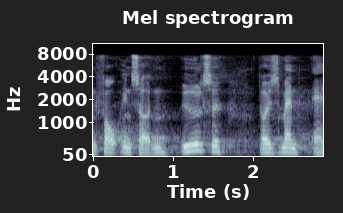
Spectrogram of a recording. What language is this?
Danish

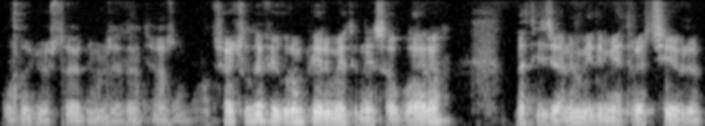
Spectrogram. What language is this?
Turkish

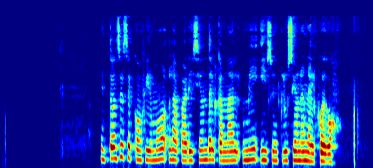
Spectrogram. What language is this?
Spanish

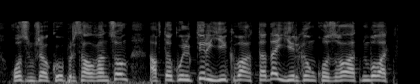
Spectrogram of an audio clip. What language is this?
Kazakh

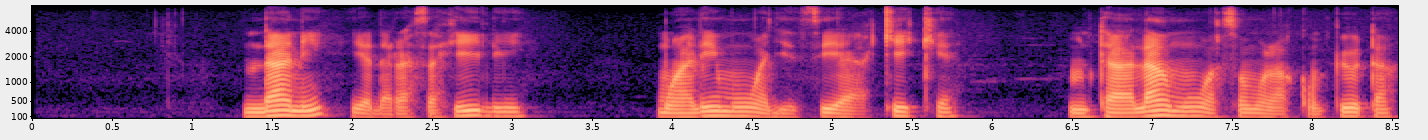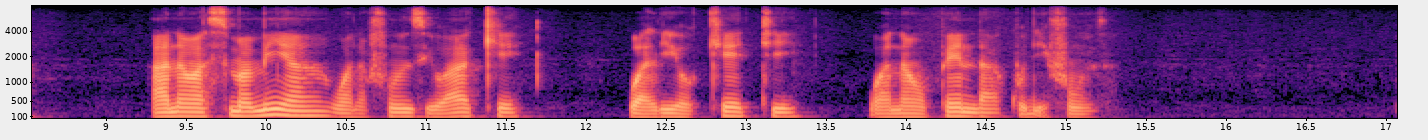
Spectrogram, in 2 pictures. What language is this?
Swahili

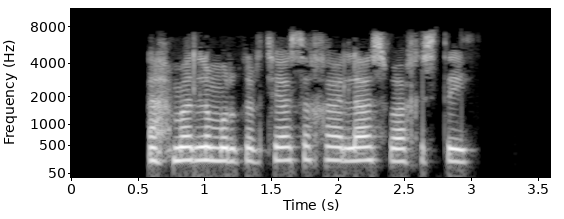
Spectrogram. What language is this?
Pashto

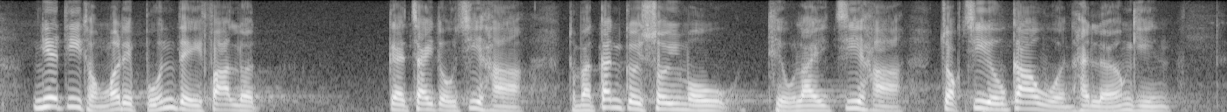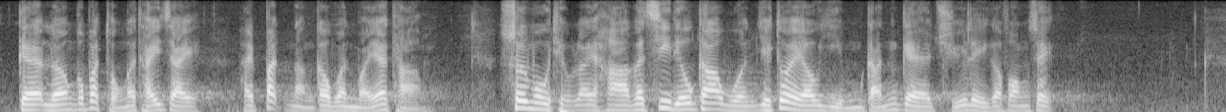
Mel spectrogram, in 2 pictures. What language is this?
Cantonese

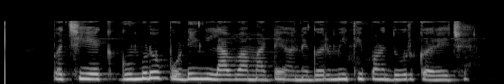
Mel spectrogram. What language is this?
Gujarati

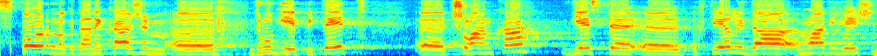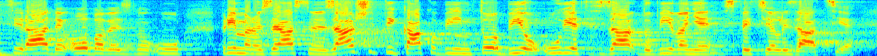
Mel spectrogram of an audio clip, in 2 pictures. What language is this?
Croatian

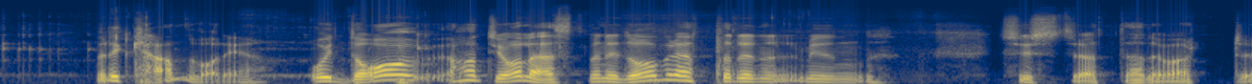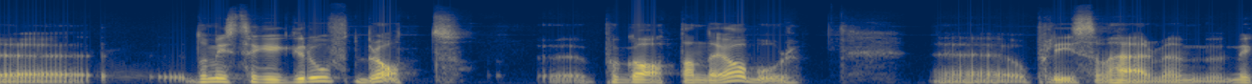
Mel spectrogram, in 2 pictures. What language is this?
Swedish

